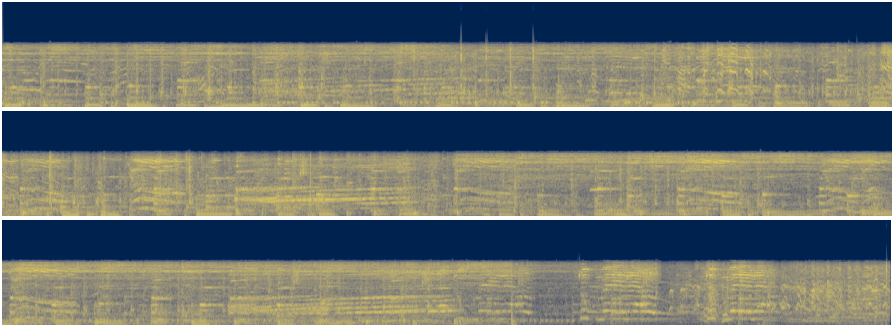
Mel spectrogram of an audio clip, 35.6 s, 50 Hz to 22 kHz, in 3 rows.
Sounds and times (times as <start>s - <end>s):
Percussion: 0.0s - 34.8s.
